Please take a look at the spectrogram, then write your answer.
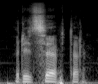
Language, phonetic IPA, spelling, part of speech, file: Russian, [rʲɪˈt͡sɛptər], рецептор, noun, Ru-рецептор.ogg
- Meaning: receptor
